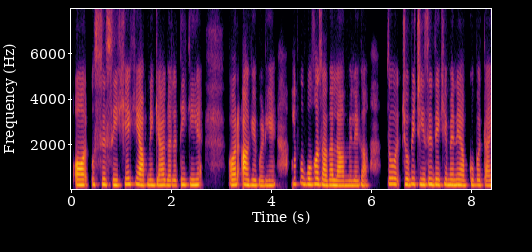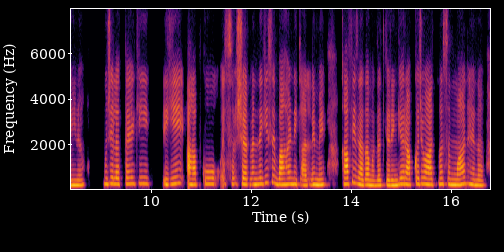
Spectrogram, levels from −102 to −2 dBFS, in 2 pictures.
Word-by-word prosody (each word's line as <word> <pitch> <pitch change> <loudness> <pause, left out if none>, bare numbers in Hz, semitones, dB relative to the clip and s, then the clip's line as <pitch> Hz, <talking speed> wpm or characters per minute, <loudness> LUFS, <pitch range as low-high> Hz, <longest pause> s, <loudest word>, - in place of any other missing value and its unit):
और 235 0 +7
उससे 250 0 -1
सीखिए 230 +3 0
कि 270 - -1
आपने 230 0 -1
क्या 225 +1 +1
गलती 220 +2 -2
की 235 0 +3
है 240 - -1 0.6
और 235 +2 +3 0.2
आगे 225 -1 +2
बढ़िए। 210 +1 -2 0.4
आपको 265 +2 -6
बहुत 260 +1 +3
ज़्यादा 225 -2 +2
लाभ 210 -1 +3
मिलेगा, 210 0 -3 0.4
तो 265 -1 +1
जो 250 -1 +1
भी 260 +2 -1
चीज़ें 245 +1 +2
देखिए 240 0 -1
मैंने 235 0 +3
आपको 225 +1 -2
बताई 220 0 -1
ना 225 +2 0 0.4
मुझे 270 +1 -1
लगता 265 0 -2
है 275 +1 -3
कि 285 -1 -7 0.3
ये 275 +5 -2
आपको 245 +2 +1 0.3
इस 275 - -11 0.2
शर्मिंदगी 255 +3 0
से 325 0 -7
बाहर 250 0 +3
निकालने 245 -2 -1
में 240 0 +3 0.4
काफ़ी 270 +4 +3
ज़्यादा 235 -4 +2
मदद 220 0 0
करेंगे 225 +2 +2
और 270 - 0
आपका 245 +2 +1
जो 270 +1 -3
आत्म-सम्मान 250 0 +2
है 255 -3 -1
ना 220 -1 -1
245 Hz, 170 wpm, -24 LUFS, 225-260 Hz, 0.6 s, और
